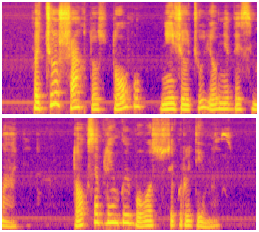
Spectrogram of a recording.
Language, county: Lithuanian, Tauragė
